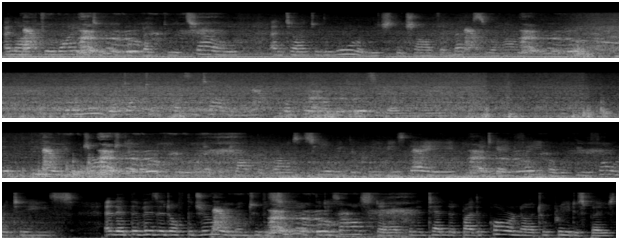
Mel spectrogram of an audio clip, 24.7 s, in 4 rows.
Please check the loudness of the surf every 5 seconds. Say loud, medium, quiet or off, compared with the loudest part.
medium, loud, loud, medium, off.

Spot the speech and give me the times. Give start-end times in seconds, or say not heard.
0.0-5.3, 6.8-10.8, 12.3-24.6.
